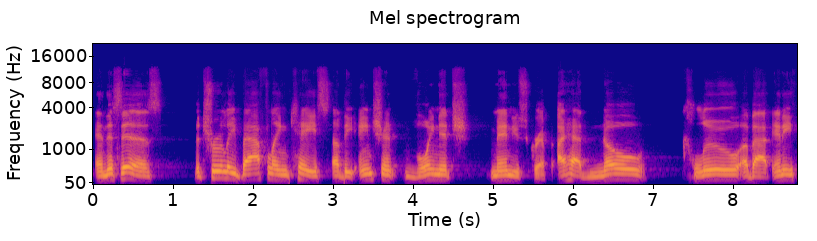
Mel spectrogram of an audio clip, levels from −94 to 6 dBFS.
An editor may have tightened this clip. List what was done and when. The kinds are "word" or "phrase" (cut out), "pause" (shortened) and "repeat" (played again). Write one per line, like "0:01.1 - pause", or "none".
none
